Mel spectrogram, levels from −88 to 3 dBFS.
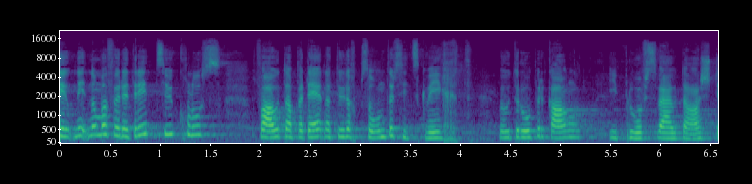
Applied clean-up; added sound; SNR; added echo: none; none; none; none.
